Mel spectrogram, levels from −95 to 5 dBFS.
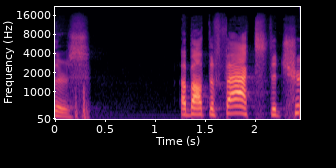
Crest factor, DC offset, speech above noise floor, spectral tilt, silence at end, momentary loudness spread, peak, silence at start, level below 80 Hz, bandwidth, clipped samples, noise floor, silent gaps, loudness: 20 dB; under 0.1%; 54 dB; -3.5 dB/octave; 0 s; 17 LU; -2 dBFS; 0 s; -64 dBFS; 15.5 kHz; under 0.1%; -74 dBFS; none; -19 LUFS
